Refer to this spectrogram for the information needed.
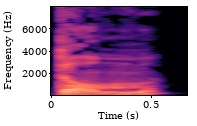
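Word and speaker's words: de: «Дом» – «они», «дом». Такое написание является разговорным. Грамматически верное состоит всего из двух букв «д» и «э», а читается все равно «дом».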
